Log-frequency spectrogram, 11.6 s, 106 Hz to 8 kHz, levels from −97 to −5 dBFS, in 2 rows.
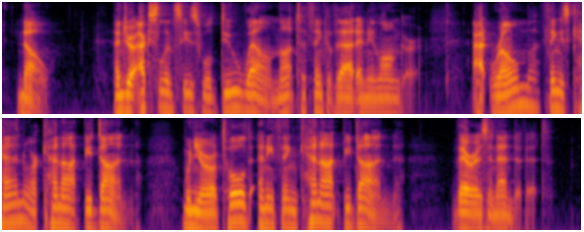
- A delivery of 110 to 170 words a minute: No, average, 185 wpm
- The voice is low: Yes, low, 115 Hz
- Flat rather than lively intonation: No, average, 3.9 semitones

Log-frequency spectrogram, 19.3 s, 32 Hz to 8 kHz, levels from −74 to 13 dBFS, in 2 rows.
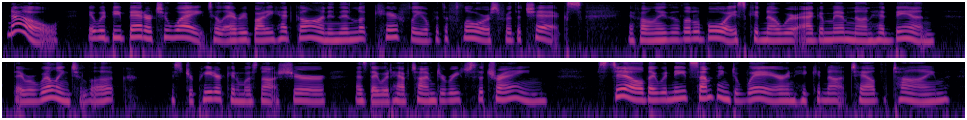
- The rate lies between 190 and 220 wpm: Yes, average, 200 wpm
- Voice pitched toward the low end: No, high, 195 Hz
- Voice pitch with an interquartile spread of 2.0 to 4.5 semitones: Yes, average, 3.0 semitones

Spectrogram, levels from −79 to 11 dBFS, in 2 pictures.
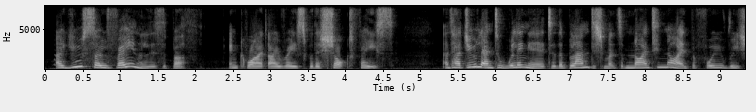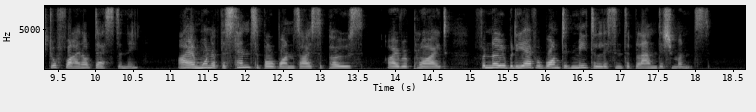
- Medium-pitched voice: No, high, 220 Hz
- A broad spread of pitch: No, average, 3.4 semitones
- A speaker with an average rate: Yes, average, 160 wpm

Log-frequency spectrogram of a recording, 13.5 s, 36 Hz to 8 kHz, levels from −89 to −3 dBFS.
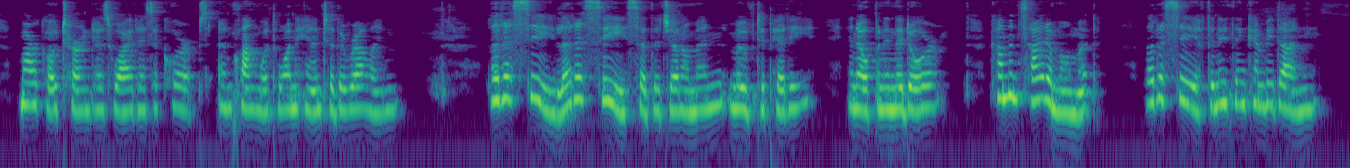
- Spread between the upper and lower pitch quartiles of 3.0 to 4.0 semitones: Yes, average, 3.6 semitones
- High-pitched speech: Yes, high, 245 Hz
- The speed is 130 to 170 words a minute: No, average, 195 wpm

